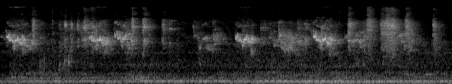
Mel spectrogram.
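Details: Chicks of the budgerigar, a pet parrot, uttering harsh squeaky calls in short repeated bursts about once a second, with a soft hum behind.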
